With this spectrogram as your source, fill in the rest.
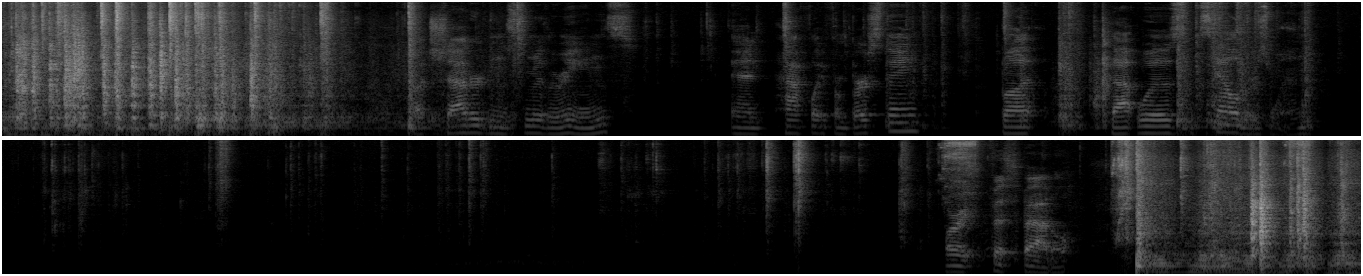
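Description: Spinning tops clatter and scrape against each other in a plastic arena.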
